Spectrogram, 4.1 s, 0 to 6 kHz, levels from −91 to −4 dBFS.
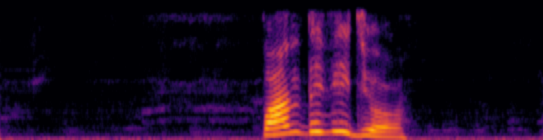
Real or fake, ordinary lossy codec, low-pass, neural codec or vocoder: fake; none; 5.4 kHz; codec, 24 kHz, 6 kbps, HILCodec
